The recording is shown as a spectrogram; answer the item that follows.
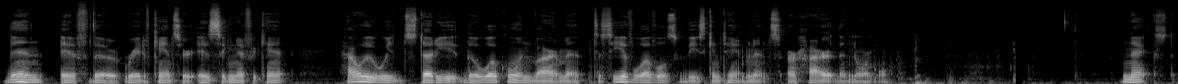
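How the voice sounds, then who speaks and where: Young male student presenter, nasal and stuffy, low gravelly voice, formal measured read. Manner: measured, formal, steady delivery. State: stuffy from a sinus infection.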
